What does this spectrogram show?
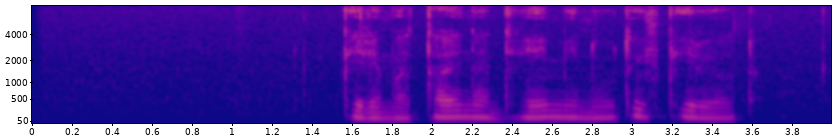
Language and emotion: Russian, neutral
